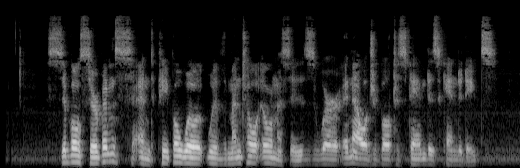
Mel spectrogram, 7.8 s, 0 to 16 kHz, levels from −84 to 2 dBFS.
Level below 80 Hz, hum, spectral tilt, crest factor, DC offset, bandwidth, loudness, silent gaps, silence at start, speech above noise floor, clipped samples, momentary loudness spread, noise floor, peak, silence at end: -70 dBFS; none; -4.5 dB/octave; 18 dB; under 0.1%; 11.5 kHz; -23 LUFS; none; 0.7 s; 31 dB; under 0.1%; 12 LU; -54 dBFS; -6 dBFS; 0.4 s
